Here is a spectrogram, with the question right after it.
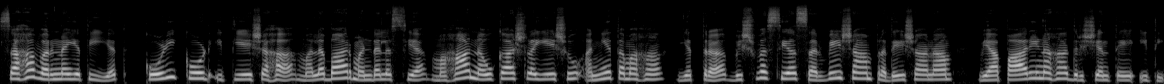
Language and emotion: Sanskrit, neutral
